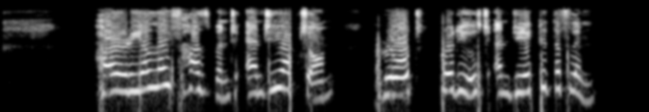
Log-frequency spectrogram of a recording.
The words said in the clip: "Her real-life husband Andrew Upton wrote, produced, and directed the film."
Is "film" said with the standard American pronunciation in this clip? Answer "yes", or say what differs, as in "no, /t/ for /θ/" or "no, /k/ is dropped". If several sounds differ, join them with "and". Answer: no, /l/ is dropped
